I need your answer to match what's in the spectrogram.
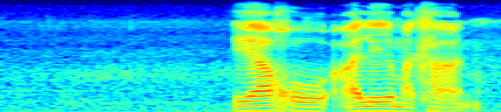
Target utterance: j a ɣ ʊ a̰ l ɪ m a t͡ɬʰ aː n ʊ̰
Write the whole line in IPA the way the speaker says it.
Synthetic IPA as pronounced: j a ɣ ʊ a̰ l ɪ m a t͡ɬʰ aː n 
